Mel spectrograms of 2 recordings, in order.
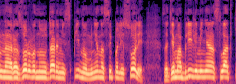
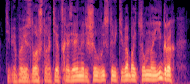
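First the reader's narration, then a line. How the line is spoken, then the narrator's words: Quiet boy's voice. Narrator (Russian): тихо говорил мне мальчик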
